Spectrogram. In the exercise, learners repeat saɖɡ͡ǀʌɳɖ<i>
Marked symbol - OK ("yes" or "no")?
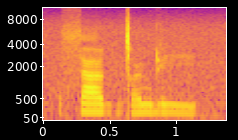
yes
